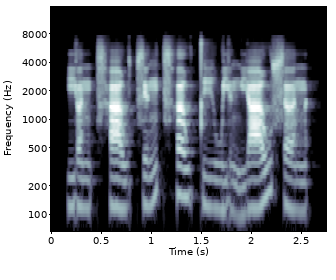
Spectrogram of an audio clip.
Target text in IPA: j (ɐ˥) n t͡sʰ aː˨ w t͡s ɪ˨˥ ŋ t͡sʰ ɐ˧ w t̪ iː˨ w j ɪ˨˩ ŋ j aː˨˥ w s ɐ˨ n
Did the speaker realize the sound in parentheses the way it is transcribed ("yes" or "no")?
no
